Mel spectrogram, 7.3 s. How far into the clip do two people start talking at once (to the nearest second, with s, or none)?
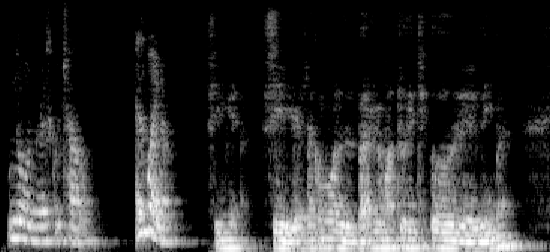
none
